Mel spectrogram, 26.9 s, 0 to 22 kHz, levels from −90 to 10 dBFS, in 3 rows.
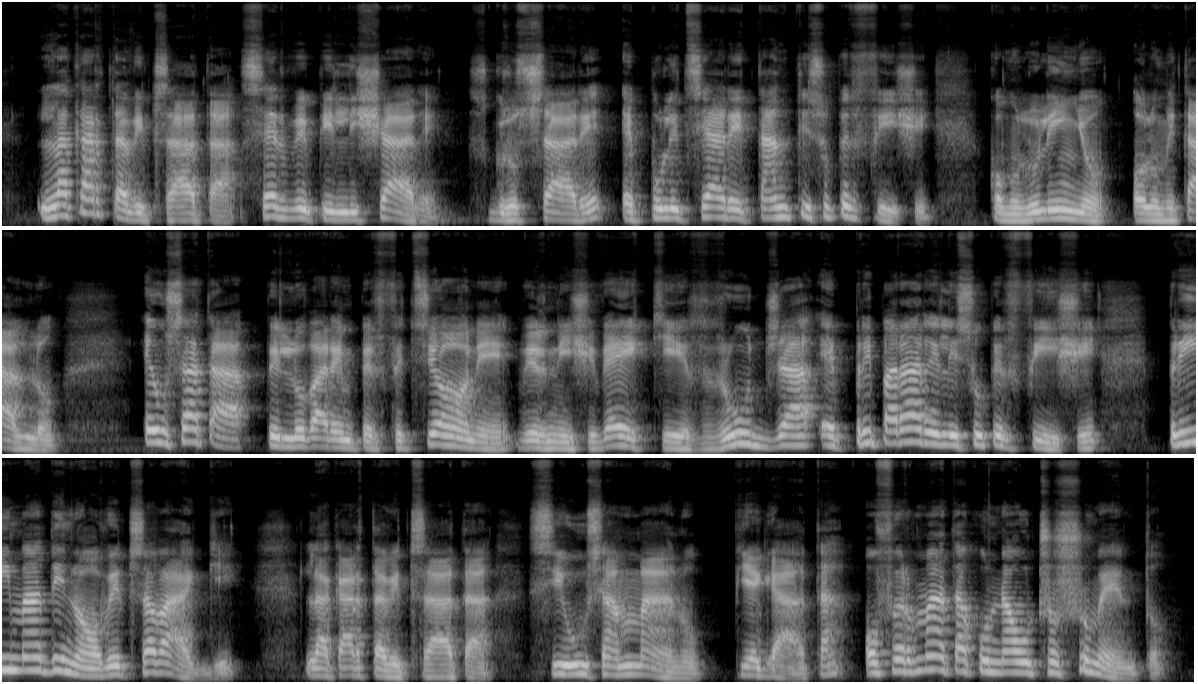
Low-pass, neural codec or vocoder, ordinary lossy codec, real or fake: none; none; none; real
